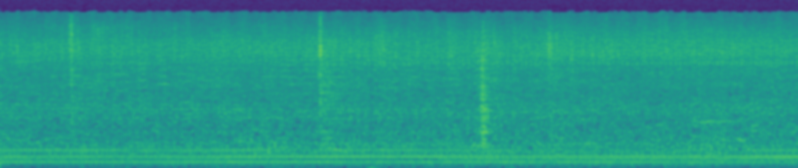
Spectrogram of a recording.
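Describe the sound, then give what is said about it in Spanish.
A motor launch chugs along on a river on a trip upriver to the city limits and back downriver past the pier, its engine a steady droning hum with water and wind noise around it and a few faint knocks, no one speaking. “El recorrido dibujado hasta este momento por la lancha fue salir río arriba hasta el límite de la ciudad, voltear sobre la izquierda, río abajo, regresar a la ciudad, pasar por el muelle y llegar hasta donde vamos ahorita”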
